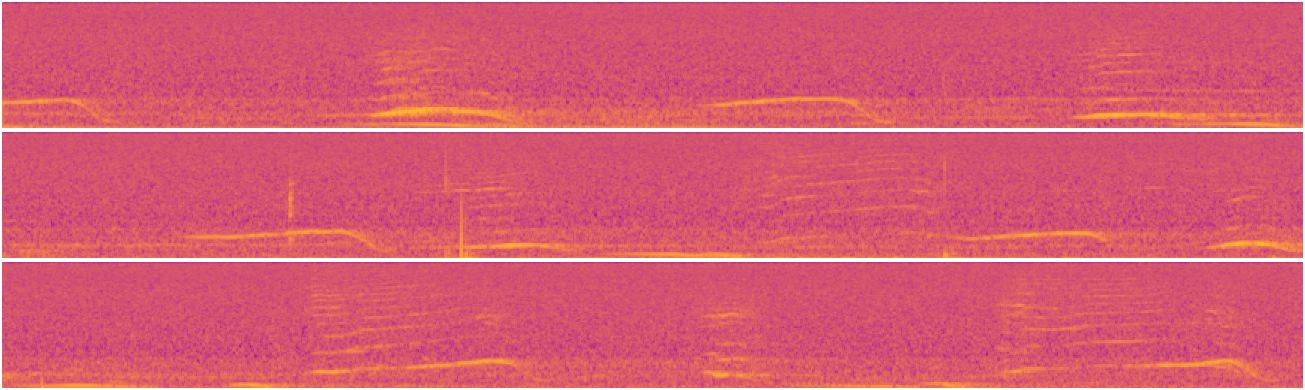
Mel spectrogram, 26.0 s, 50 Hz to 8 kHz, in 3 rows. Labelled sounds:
7.3	7.6	humpback whale, 1.4 to 2.3 kHz
11.4	12.2	humpback whale, 1.8 to 3.0 kHz
13.9	14.8	humpback whale, 1.2 to 4.7 kHz
16.8	17.1	humpback whale, 1.4 to 1.7 kHz
19.4	20.3	humpback whale, 0.83 to 4.7 kHz
22.0	22.3	humpback whale, 0.80 to 2.3 kHz
24.0	25.0	humpback whale, 1.1 to 4.7 kHz

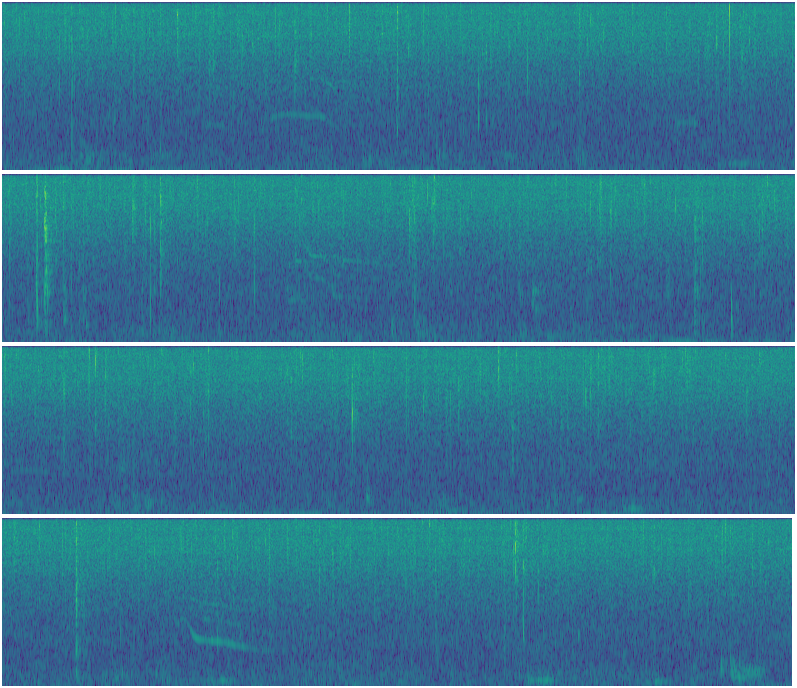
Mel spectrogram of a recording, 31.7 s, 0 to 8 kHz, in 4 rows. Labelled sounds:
2.7	3.3	killer whale, Bigg's (transient), 0.84 to 1.1 kHz
25.5	26.2	killer whale, Bigg's (transient), 0.78 to 1.3 kHz

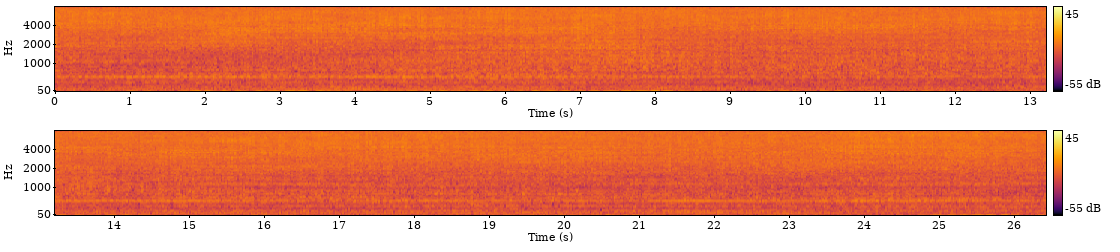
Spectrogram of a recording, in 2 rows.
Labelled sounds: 3.8	4.0	vessel noise, 4.3 to 4.5 kHz
4.6	4.9	vessel noise, 2.8 to 3.0 kHz

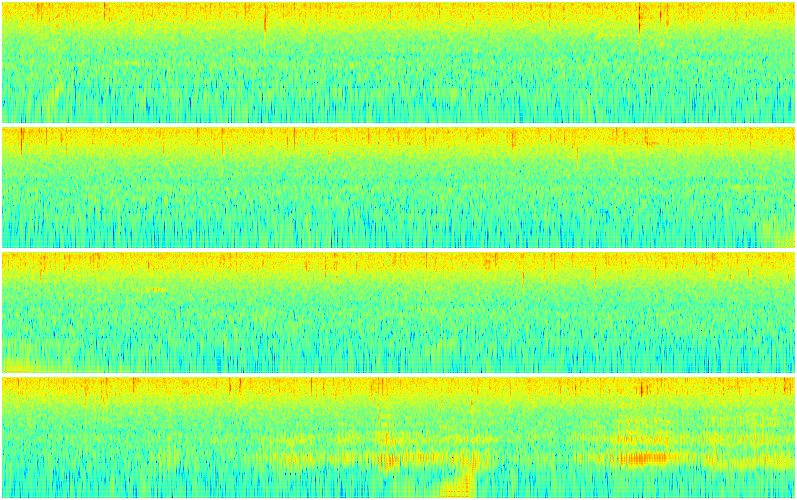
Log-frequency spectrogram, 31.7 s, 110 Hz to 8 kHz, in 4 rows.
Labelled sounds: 17.3	17.5	humpback whale, 1.9 to 2.2 kHz
26.7	26.9	humpback whale, 0.78 to 1.0 kHz

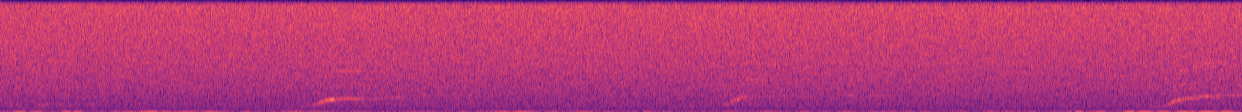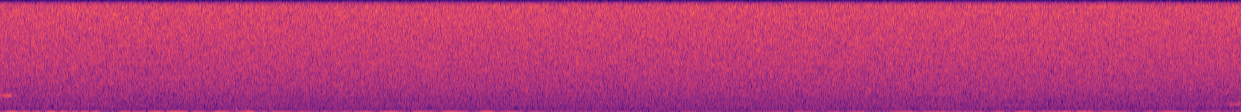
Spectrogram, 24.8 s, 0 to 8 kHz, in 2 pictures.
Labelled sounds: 3.2	3.6	humpback whale, 0.80 to 3.0 kHz
11.7	12.6	humpback whale, 0.80 to 1.3 kHz

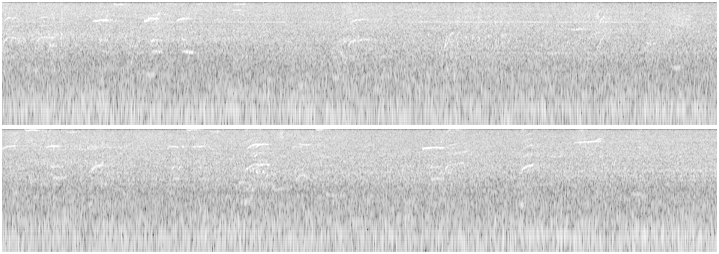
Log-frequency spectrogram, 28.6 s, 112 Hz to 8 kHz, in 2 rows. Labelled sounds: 0.6	1.3	killer whale, southern resident, 0.76 to 8.0 kHz
1.7	2.2	killer whale, southern resident, 3.5 to 5.1 kHz
2.7	3.2	killer whale, southern resident, 4.0 to 5.6 kHz
6.6	7.3	killer whale, southern resident, 1.0 to 4.4 kHz
14.6	15.1	killer whale, southern resident, 7.2 to 8.0 kHz
15.9	16.4	killer whale, southern resident, 1.8 to 2.5 kHz
17.8	18.3	killer whale, southern resident, 7.5 to 8.0 kHz
19.0	19.7	killer whale, southern resident, 0.63 to 5.5 kHz
22.6	23.6	killer whale, southern resident, 1.4 to 8.0 kHz
24.5	25.0	killer whale, southern resident, 0.92 to 5.5 kHz
25.7	26.3	killer whale, southern resident, 4.3 to 5.9 kHz

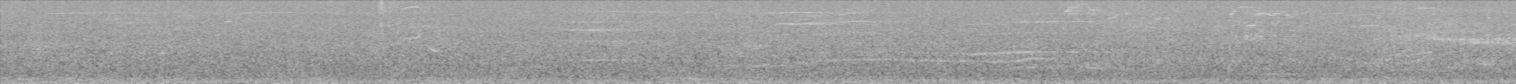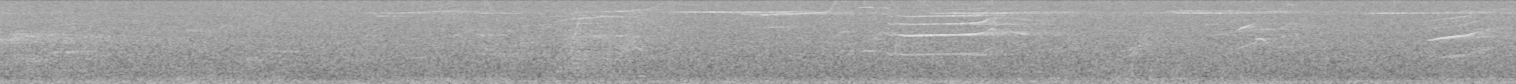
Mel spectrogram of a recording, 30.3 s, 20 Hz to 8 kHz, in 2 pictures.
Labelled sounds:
0.4	1.9	killer whale, 0.75 to 5.3 kHz
2.1	3.2	killer whale, 3.2 to 5.3 kHz
3.9	4.5	killer whale, 0.10 to 6.5 kHz
5.2	9.2	killer whale, 0.38 to 8.0 kHz
18.7	25.9	killer whale, 0.10 to 8.0 kHz
26.8	28.3	killer whale, 0.10 to 8.0 kHz
28.7	30.3	killer whale, southern resident, call S19, 0.49 to 8.0 kHz

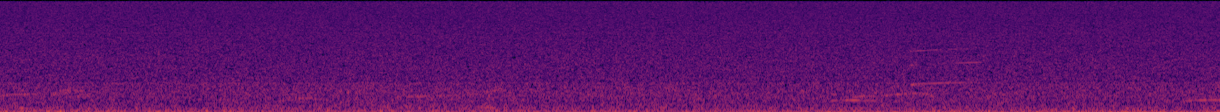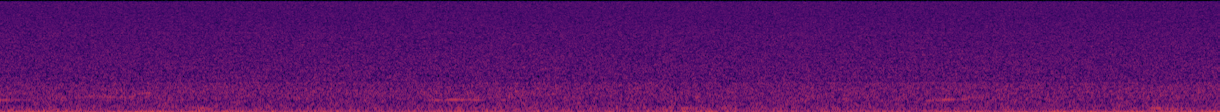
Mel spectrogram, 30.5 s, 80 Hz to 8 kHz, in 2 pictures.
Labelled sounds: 11.4	12.3	killer whale, northern resident, G clan, call N24ii, 1.5 to 2.3 kHz

